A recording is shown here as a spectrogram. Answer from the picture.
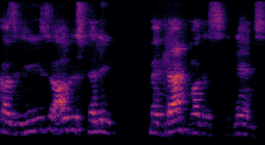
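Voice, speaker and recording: This man talks at a moderate pace with a Telugu accent. His pitch is high. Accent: Telugu-accented English, non-native. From India, Andhra Pradesh (Bapatla). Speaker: whistling musician. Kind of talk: interview, life story. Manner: halting, many fillers.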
